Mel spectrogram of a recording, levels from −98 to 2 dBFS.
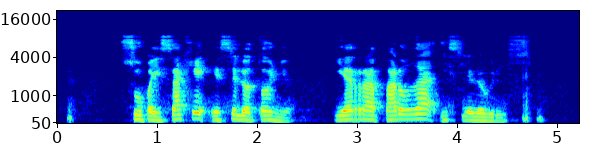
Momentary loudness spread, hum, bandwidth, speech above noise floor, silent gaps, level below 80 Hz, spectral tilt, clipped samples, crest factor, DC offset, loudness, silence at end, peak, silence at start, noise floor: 13 LU; none; 9.2 kHz; 42 dB; none; -84 dBFS; -6 dB/octave; under 0.1%; 20 dB; under 0.1%; -38 LUFS; 0.4 s; -20 dBFS; 0.1 s; -79 dBFS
